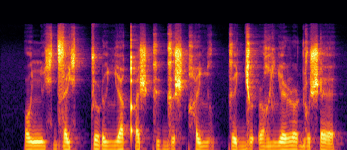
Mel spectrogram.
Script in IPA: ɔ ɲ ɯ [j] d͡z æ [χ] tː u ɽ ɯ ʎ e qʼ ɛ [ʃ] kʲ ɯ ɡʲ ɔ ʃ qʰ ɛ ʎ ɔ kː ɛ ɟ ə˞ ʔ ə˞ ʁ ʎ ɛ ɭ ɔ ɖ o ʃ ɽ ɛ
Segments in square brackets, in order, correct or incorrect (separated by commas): incorrect, incorrect, correct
